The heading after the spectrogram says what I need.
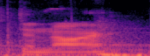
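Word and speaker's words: динар: You said it's pronounced it more with an E. Yeah, Dinar. it would be like dinar.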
